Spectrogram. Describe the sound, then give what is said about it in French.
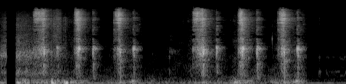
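A person imitates cutting something with their mouth, making quick, crisp snipping sounds: two steady runs of about four snips each, with a short pause between them and no talking. “Non, c'est coupé. OK, c'est coupé. Couper quelque chose, OK?”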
